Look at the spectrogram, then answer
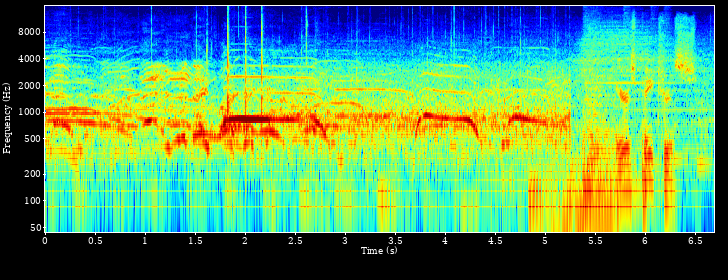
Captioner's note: loud cheering from crowd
